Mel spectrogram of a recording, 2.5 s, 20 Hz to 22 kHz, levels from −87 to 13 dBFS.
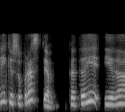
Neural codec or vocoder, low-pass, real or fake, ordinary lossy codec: codec, 16 kHz, about 1 kbps, DyCAST, with the encoder's durations; 7.2 kHz; fake; AAC, 32 kbps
